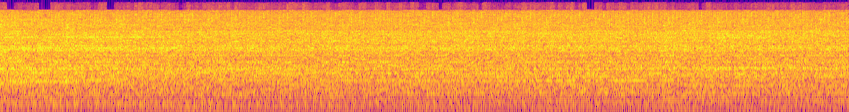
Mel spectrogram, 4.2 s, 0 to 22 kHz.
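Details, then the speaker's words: BMW X3 E83 idling after oil leak repair, mild high-40s day; steady even hum, no ticking, knocking or misses, runs good, sounds good. Normal idle. "Should have no more oil leaks now. Runs good, sounds good. Everything's hooked up."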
